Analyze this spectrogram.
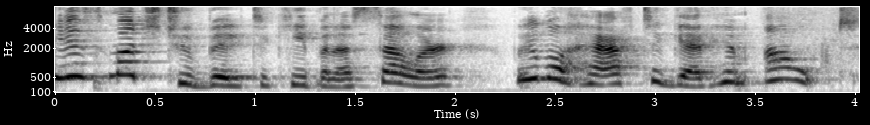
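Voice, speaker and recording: In a put-on character voice, a woman talks at a moderate pace, squeaky and high-pitched, with very wide pitch swings. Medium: read story. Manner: businesslike.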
